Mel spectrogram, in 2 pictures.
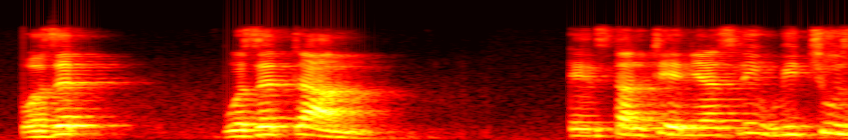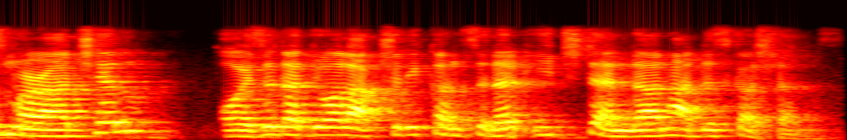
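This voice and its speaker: High-pitched male voice with audible room echo. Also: ordinary pitch variation, moderate pace. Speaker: lawyer cross-examining a witness. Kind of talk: cross-examination at a hearing.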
